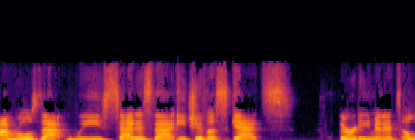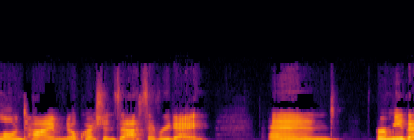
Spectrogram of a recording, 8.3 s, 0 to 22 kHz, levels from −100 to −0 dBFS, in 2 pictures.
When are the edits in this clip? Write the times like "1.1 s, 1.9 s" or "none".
none

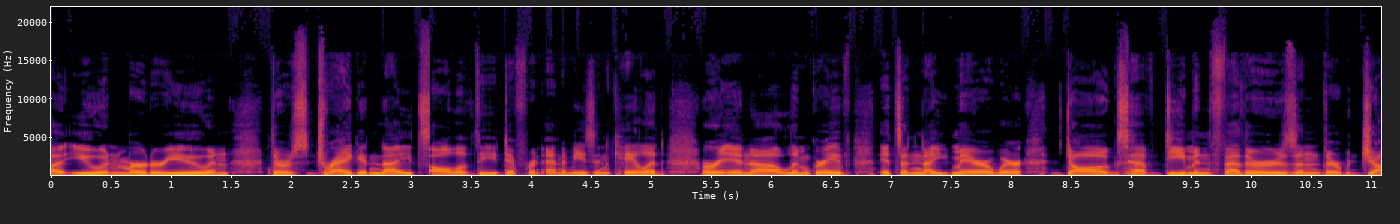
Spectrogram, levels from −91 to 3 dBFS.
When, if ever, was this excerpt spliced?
3.1 s, 6.9 s

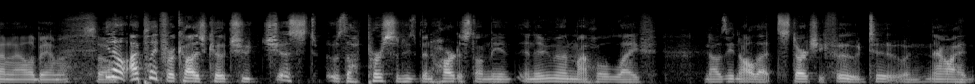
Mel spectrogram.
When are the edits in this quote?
7.0 s

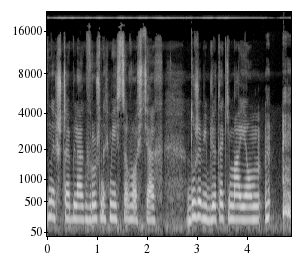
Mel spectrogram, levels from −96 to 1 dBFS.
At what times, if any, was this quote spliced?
2.8 s

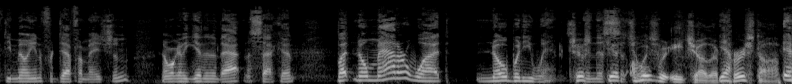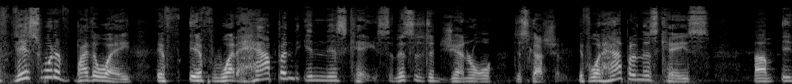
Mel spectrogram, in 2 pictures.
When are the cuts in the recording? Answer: 12.2 s, 13.6 s

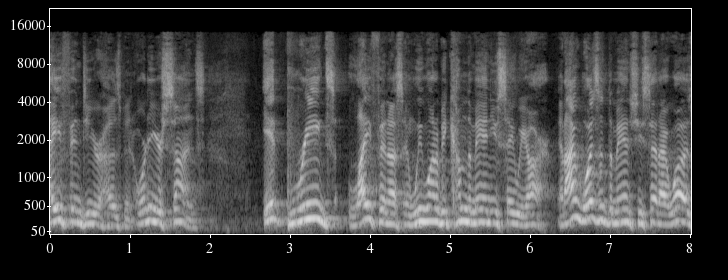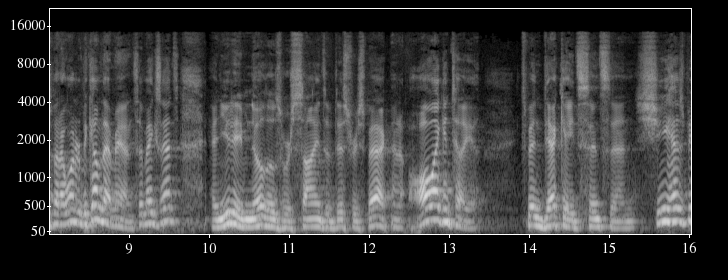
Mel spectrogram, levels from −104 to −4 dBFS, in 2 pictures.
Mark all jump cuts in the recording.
9.9 s, 12.3 s

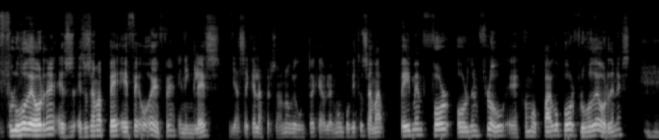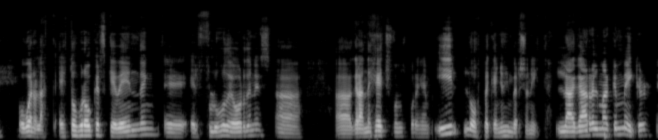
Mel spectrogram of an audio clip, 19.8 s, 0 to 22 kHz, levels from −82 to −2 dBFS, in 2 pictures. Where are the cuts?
10.1 s, 16.4 s, 18.2 s

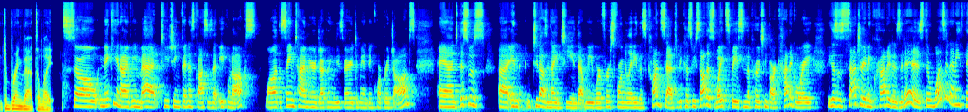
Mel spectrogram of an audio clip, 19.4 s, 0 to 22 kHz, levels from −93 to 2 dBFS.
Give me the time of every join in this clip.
1.3 s

